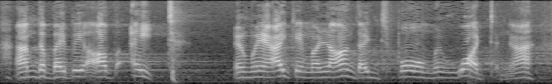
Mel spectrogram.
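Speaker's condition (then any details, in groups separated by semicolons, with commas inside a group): Cerebral palsy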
